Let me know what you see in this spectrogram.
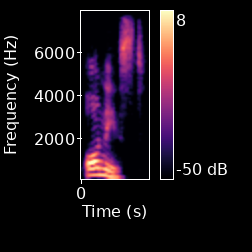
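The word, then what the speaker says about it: honest: যেমন অনেস্ট, শুরু হচ্ছে কিন্তু এইচ দিয়ে, কিন্তু আমরা উচ্চারণ করছি কি অনেস্ট ও দিয়ে।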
